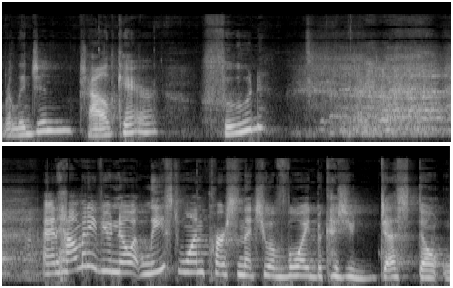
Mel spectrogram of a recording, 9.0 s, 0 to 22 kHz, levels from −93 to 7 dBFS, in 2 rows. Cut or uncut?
uncut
